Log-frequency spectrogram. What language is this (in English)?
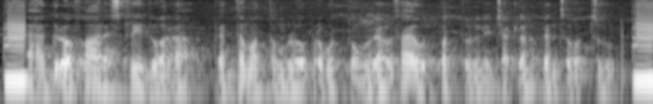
Telugu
